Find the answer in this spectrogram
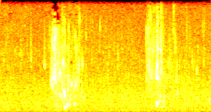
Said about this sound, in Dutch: Kabbelend water. Ja, joh, dan ben je veel te druk geweest dit weekend, als je dit niet kent.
